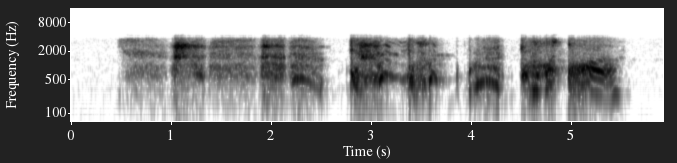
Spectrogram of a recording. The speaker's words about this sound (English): she took a hasty puff, blowing up fast and coughing.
